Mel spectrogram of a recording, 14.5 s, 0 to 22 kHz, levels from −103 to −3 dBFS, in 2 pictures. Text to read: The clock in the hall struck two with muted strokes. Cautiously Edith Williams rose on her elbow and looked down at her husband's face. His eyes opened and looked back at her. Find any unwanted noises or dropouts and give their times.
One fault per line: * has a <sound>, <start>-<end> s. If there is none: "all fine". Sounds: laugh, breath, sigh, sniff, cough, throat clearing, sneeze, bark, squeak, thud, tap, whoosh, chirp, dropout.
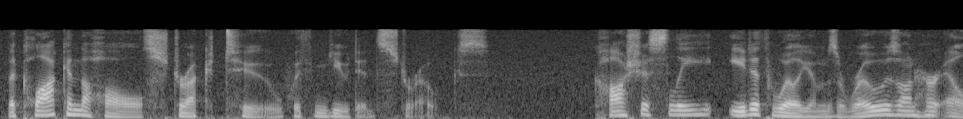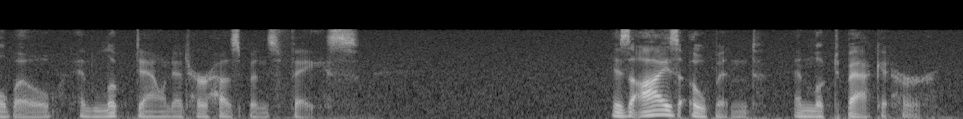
all fine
